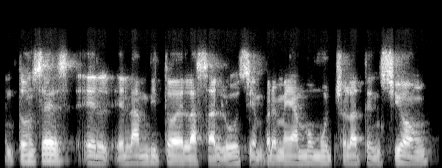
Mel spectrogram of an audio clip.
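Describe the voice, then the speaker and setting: Young Honduran man, very low voice, lo-fi muffled sound, thoughtful interview guest. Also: flat delivery. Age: young adult. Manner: reflective, unhurried, with frequent restarts. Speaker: guest, doctoral student. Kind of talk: casual interview answers.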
